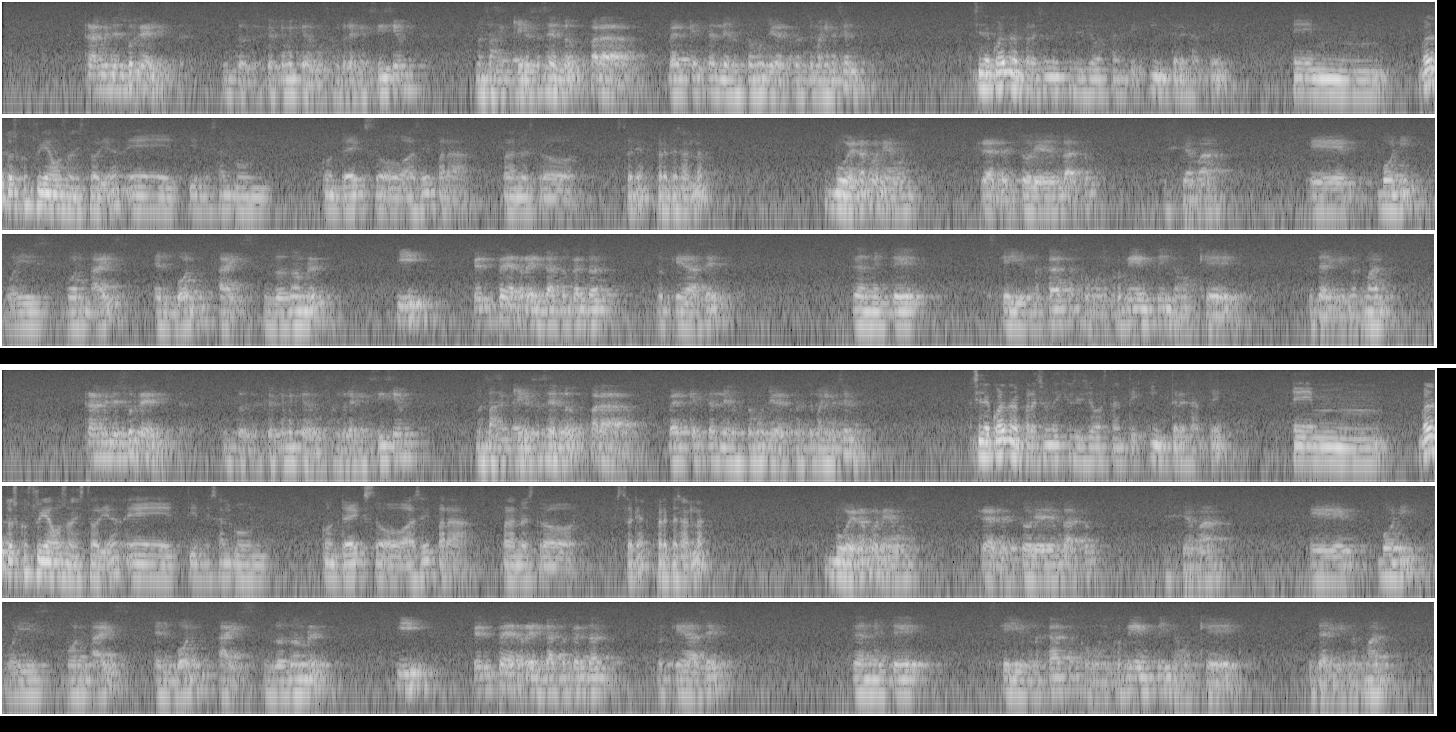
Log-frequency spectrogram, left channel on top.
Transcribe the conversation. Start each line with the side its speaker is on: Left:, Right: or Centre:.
Left: realmente surrealistas. Entonces creo que me quedó gustando el ejercicio. No sé
Right: Vale.
Left: si quieres hacerlo para ver qué tan lejos podemos llegar con nuestra imaginación.
Right: Sí, de acuerdo, me parece un ejercicio bastante interesante. Em, bueno, entonces construyamos una historia. Eh, ¿tienes algún contexto o base para, para nuestra historia, para empezarla?
Left: Bueno, podríamos crear la historia de un gato que se llama eh, Bonnie, Bonnie's Bon Ice, el Bon Ice, son dos nombres. Y el perro, el gato, perdón, lo que hace realmente es que vive en una casa común y corriente, digamos que pues de alguien normal.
